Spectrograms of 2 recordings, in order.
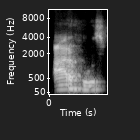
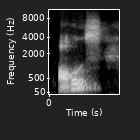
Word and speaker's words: Aarhus: In Aarhus, a lot of the foreigners know the city as Aarhus, but we actually pronounce it Aarhus.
